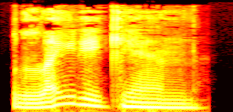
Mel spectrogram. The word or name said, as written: ladykin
